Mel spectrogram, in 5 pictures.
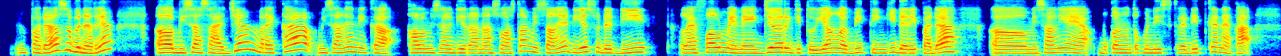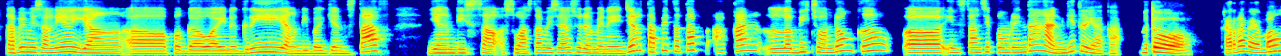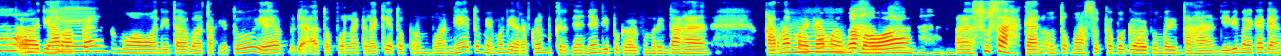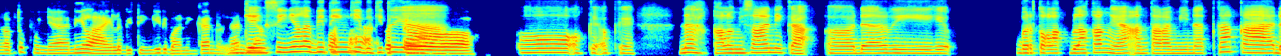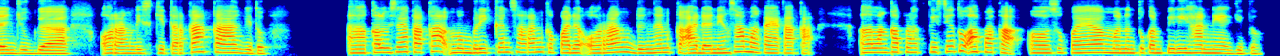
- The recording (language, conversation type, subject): Indonesian, podcast, Pernahkah kamu mempertimbangkan memilih pekerjaan yang kamu sukai atau gaji yang lebih besar?
- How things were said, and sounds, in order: lip smack; other background noise; tapping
